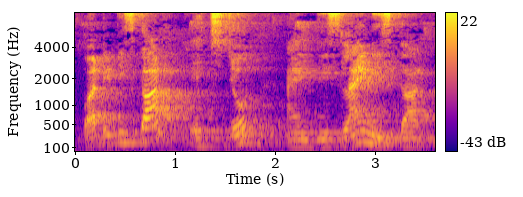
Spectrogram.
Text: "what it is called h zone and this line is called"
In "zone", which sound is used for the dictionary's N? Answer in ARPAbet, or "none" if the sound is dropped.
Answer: none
